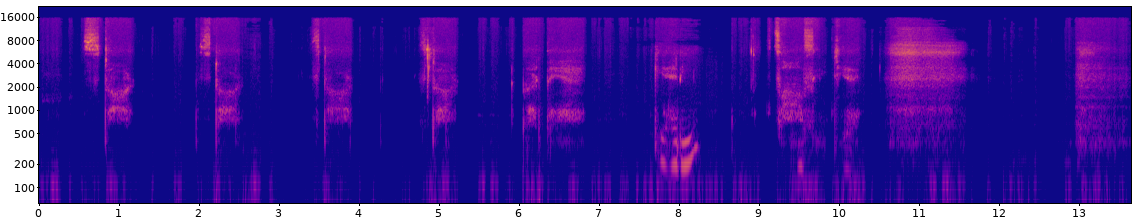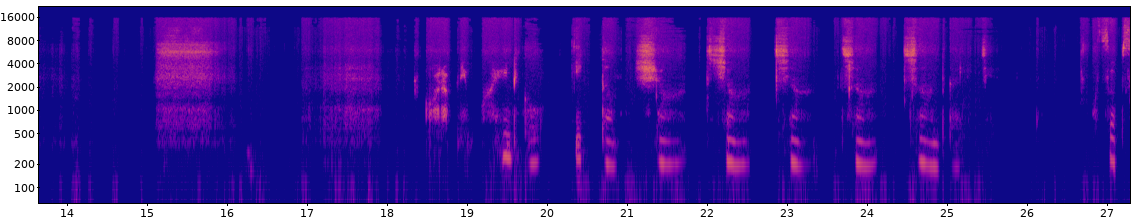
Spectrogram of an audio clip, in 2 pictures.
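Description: A young woman whispers softly and close into a microphone.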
